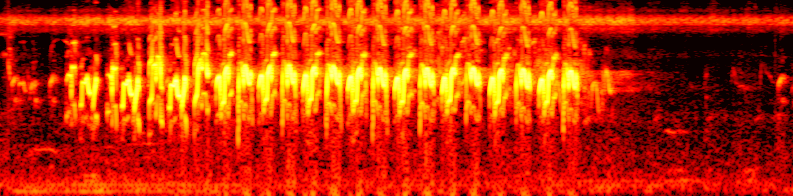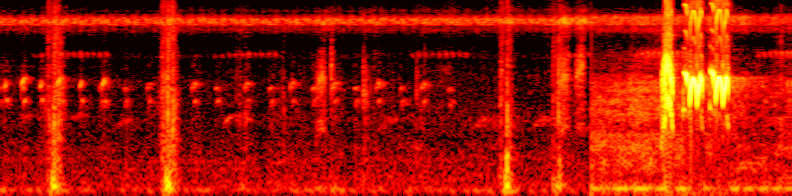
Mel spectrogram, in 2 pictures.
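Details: Energetic Sooty-headed bulbul song, played to lure wild bulbuls: a rapid, even chatter of sharp chirped notes lasting about three seconds, then near silence with faint clicks, and one final short bright burst.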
